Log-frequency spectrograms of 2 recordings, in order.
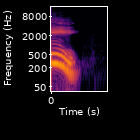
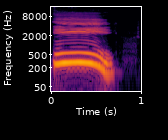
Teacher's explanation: ई जब हम बोलते हैं थोड़ा झटके से बोला जाता है ई, ठीक है। लेकिन ये बड़ी को जब हम बोलते हैं तो लंबा बोलते हैं ई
